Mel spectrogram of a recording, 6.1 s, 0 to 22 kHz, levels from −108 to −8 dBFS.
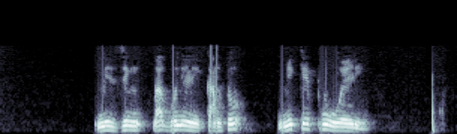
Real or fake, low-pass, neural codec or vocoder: real; 5.4 kHz; none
